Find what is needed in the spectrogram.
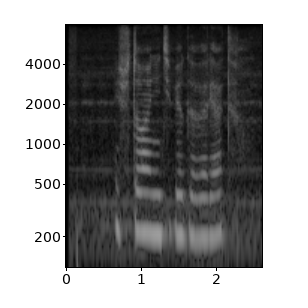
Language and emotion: Russian, neutral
